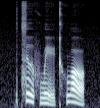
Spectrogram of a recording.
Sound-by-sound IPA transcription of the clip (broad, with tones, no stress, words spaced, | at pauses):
t͡sɹ̩˥˩fwḛ˨˩ɪ̯kʰwɔ˥˩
